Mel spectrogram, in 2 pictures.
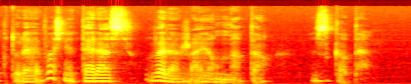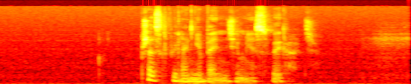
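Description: A middle-aged woman speaks calmly and closely into a microphone, with pauses.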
